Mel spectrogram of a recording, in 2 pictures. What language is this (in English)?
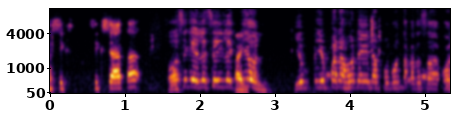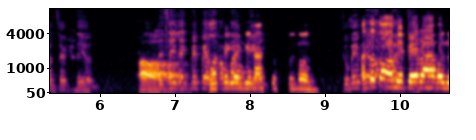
Filipino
